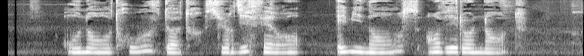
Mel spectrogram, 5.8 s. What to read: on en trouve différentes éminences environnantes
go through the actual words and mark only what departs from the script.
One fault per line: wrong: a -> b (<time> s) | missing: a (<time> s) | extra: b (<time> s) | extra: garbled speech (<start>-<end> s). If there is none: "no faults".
extra: d'autres sur (1.6 s)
